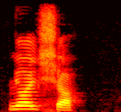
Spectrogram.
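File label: "нёльсё" Komi-Zyrian, female; kpv audio dict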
